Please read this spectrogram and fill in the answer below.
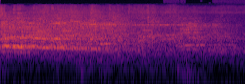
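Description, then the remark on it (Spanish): Sustained applause fills a large chamber in Colombia as members applaud a decision they have just taken: a dense steady patter of many hands with a murmur of voices mixed in, holding fairly even throughout. “Aplauden como focas.”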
